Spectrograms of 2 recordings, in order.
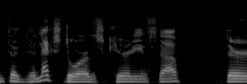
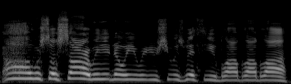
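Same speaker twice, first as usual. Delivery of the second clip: high-pitched mock gushing apology; imitating tipsy apologizers; 9 semitones higher, 4 dB louder than usual. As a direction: imitate tipsy dudes apologizing in a much higher voice. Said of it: "they were a little tipsy".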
